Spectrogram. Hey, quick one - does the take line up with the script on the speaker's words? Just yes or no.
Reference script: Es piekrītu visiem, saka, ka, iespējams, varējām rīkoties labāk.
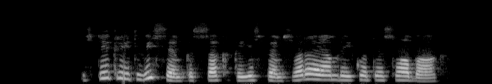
no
